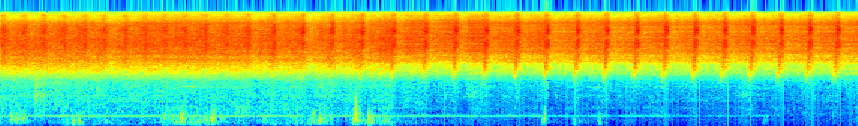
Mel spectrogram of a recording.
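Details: Cicadas calling: a loud hissing buzz that breaks into sharp rhythmic pulses, roughly three or four per second, over a faint steady low hum and a few scattered knocks.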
